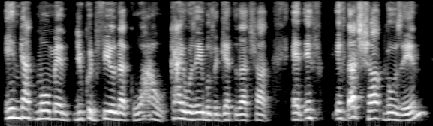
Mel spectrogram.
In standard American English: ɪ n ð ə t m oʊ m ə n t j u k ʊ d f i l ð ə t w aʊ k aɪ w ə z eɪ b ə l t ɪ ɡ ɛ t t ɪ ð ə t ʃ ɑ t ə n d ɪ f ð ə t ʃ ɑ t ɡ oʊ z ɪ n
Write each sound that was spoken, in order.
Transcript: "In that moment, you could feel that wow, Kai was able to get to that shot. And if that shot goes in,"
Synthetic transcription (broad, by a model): ɪ n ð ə t m oʊ m ə n t j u k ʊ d f i l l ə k w aʊ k aɪ w ə z eɪ b ə l t ɪ ɡ ɛ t t ɪ ð ə t ʃ ɑ t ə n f ɪ f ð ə t ʃ ɑ t ɡ oʊ z ɪ n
